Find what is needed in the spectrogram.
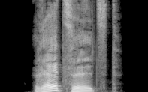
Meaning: second-person singular present of rätseln
- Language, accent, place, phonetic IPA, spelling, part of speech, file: German, Germany, Berlin, [ˈʁɛːt͡sl̩st], rätselst, verb, De-rätselst.ogg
